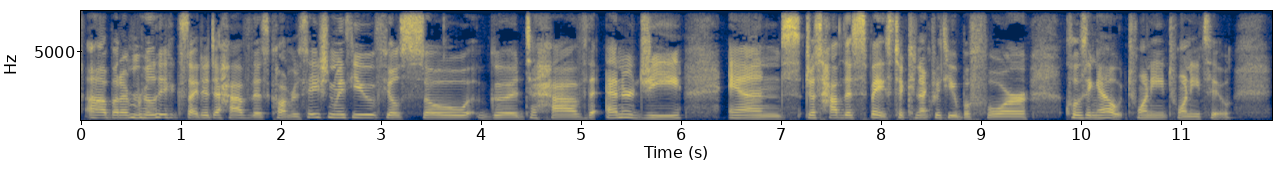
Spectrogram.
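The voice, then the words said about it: Nasal, congested voice. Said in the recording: “I sound a little nasally, it's because I am ... post COVID recovery”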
